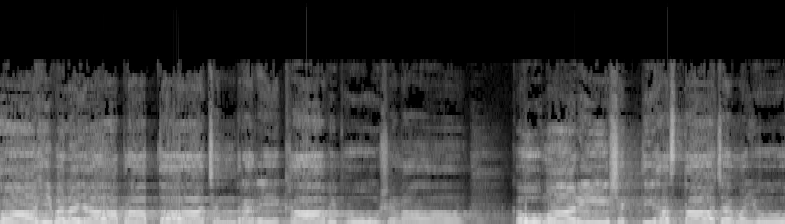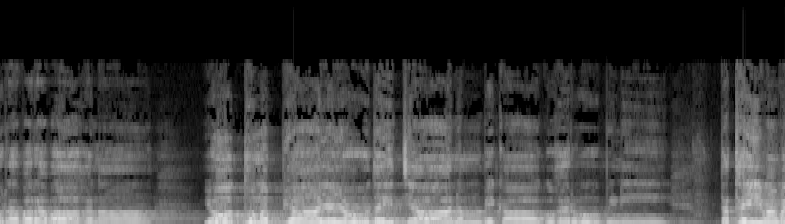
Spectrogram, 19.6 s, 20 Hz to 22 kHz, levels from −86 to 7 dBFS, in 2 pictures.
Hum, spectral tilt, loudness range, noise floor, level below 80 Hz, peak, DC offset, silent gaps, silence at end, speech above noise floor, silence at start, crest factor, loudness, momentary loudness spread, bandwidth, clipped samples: none; -5 dB/octave; 4 LU; -41 dBFS; -50 dBFS; 0 dBFS; under 0.1%; none; 0 s; 29 dB; 0 s; 12 dB; -13 LUFS; 11 LU; 16 kHz; under 0.1%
